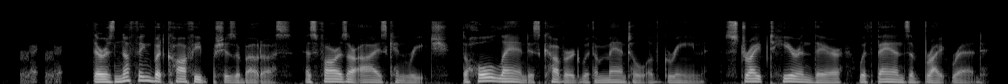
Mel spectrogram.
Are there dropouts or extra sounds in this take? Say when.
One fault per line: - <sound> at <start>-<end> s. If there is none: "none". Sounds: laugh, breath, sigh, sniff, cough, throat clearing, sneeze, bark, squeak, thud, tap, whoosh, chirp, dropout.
- laugh at 0.2-0.6 s
- dropout at 2.1-2.1 s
